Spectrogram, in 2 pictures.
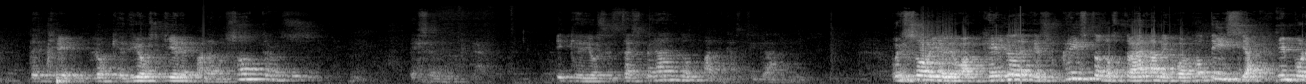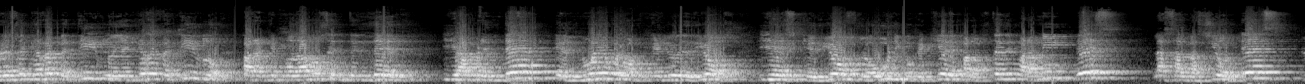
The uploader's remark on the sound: The audio files are Sunday mass homilies from Our Lady of Purification Church (Spanish) in Dona Ana, N.M.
